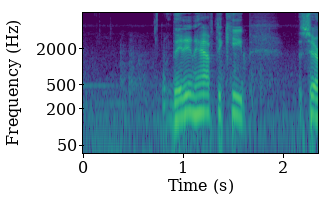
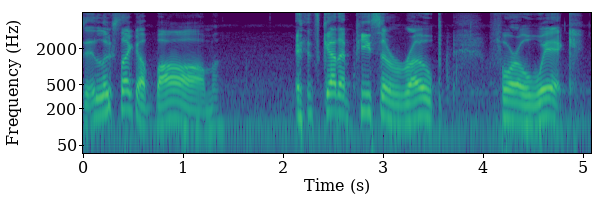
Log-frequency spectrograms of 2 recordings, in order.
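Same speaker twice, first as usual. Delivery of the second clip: ordinary talk, nothing marked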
